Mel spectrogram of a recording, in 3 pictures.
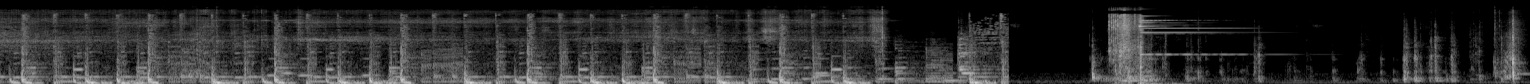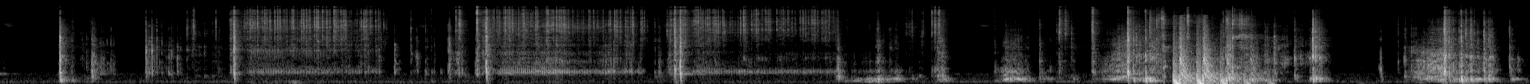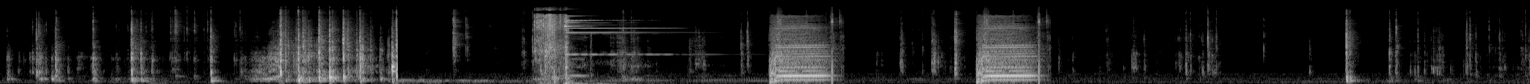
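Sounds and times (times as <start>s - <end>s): plastic toy vehicles rolling on wood: 0.4s - 4.6s, 15.9s - 27.0s, 28.0s - 34.6s, 44.5s - 45.9s.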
